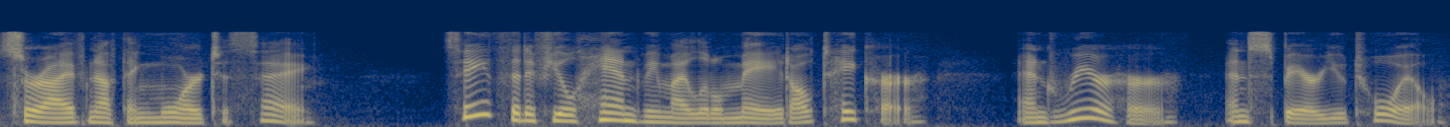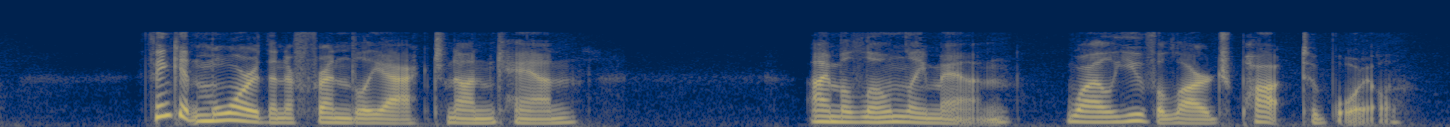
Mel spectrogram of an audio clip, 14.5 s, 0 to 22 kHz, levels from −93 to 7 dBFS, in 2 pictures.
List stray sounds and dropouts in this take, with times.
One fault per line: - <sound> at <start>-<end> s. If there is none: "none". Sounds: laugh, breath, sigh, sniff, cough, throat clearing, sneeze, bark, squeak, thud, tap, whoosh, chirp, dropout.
none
